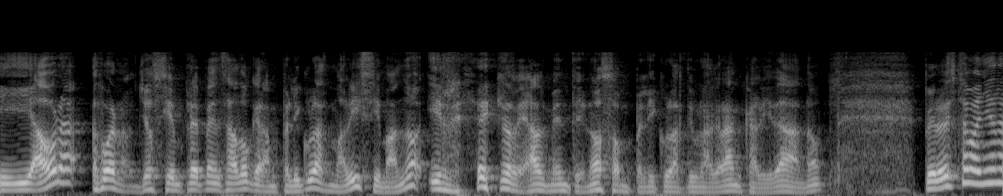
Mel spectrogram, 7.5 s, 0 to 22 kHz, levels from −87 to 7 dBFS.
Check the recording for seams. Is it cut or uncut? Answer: uncut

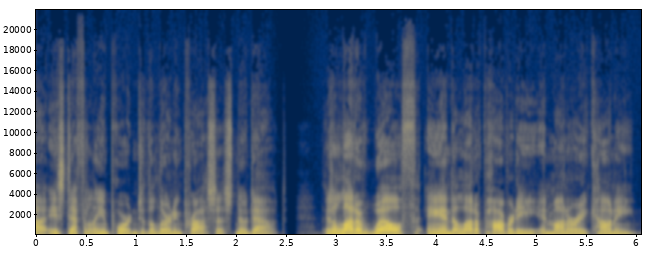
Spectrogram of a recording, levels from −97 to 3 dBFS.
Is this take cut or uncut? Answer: uncut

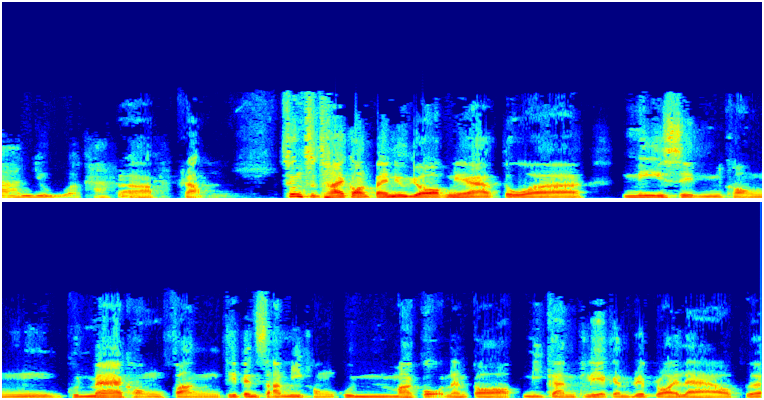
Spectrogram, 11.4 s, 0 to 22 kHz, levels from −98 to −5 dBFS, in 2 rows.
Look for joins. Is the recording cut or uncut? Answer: cut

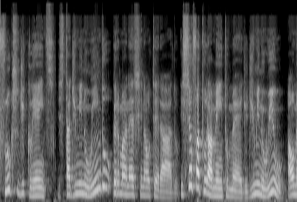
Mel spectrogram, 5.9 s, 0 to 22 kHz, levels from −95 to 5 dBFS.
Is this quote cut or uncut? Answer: cut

